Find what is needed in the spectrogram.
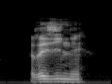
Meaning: to resinate
- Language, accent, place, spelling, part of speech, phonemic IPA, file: French, France, Lyon, résiner, verb, /ʁe.zi.ne/, LL-Q150 (fra)-résiner.wav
